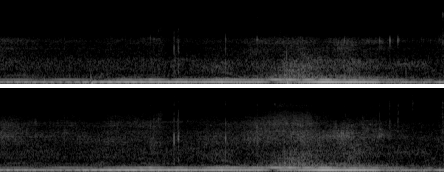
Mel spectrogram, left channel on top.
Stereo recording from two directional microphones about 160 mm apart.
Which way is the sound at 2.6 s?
15° left (ahead or behind).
